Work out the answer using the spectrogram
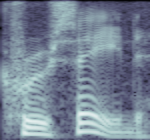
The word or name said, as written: crusade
